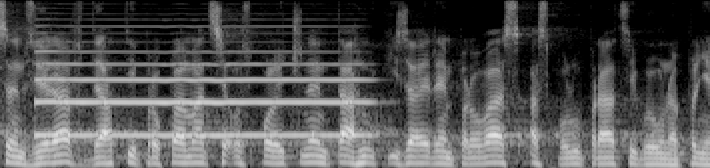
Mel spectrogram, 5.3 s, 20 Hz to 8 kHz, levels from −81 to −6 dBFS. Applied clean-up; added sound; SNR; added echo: none; Wind instrument, woodwind instrument; 3 dB; none.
